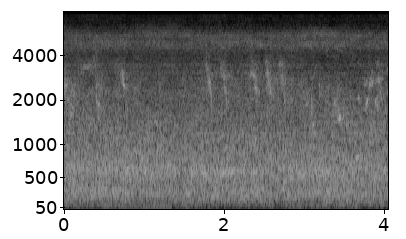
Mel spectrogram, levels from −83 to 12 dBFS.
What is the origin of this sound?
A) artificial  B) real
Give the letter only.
A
